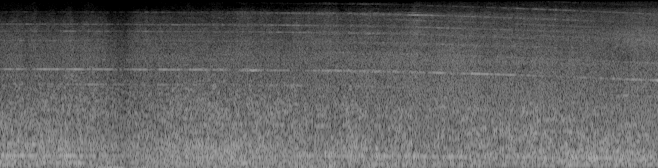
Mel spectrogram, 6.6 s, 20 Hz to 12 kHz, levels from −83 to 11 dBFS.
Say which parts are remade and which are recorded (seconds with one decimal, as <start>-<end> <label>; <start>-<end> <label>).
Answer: 0.0-2.0 recorded; 2.0-2.7 remade; 2.7-3.2 recorded; 3.2-4.2 remade; 4.2-6.6 recorded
